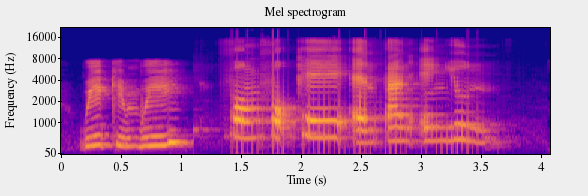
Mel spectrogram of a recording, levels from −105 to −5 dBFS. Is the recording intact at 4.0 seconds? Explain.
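No. At 4.0 seconds the speech is affected by planar audio read as interleaved, running from 1.11 s to the end. Blocks of 2048 samples, about 42.7 ms long, which fits planar storage, are read as alternating pairs. So each block plays twice at double speed, left then right. The speech sounds an octave high, with a flutter at 23.4 Hz.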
